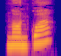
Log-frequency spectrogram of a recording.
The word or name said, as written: Ngon quá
